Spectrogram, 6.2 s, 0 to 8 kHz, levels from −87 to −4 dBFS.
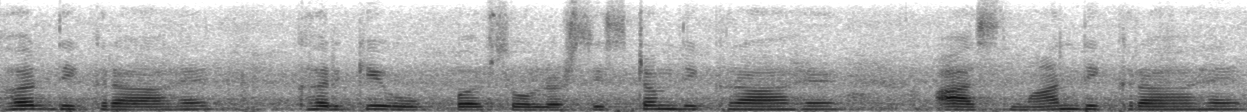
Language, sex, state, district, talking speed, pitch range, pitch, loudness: Hindi, female, Punjab, Pathankot, 155 wpm, 210-235 Hz, 220 Hz, -18 LUFS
